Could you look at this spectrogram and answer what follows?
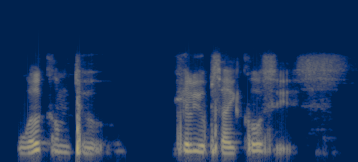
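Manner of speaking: put-on jazzy, mood-setting host delivery. Speaker listing voices he might use tonight, demonstrating a jazz mood voice. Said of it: "one of those jazz mood voices like".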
